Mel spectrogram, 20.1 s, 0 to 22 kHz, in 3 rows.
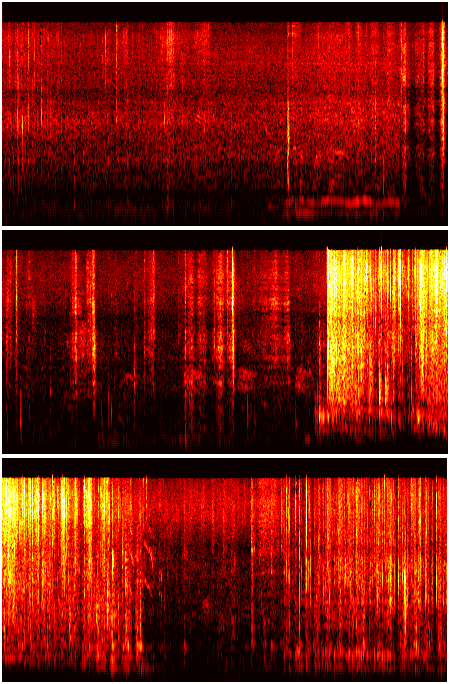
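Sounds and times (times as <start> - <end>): vegetable pieces splashing into water: 11.4 - 15.7.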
